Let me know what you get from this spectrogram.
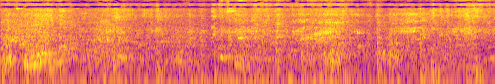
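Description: Covered cement hopper cars of a freight train rolling past on the rails: a steady low rumble of wheels on track, with a few short squeals.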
